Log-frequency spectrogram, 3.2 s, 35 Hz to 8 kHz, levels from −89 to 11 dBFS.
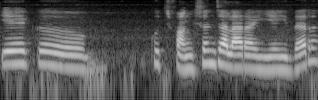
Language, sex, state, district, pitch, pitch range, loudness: Hindi, female, Chandigarh, Chandigarh, 225 Hz, 195-250 Hz, -17 LUFS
